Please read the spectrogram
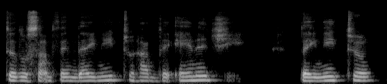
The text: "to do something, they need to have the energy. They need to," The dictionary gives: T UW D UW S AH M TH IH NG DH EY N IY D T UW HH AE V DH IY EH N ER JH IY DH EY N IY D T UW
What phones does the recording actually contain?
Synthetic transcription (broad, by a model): T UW D UW S AH M TH IH NG DH EY N IY D T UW HH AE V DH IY EH N ER JH IY DH EY N IY D T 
